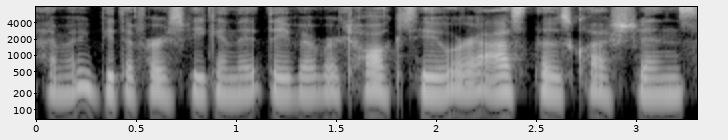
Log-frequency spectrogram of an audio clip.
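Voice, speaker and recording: A woman with a medium pitch, a dark, mellow tone, fairly even intonation and a fairly quick pace. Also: dry, close sound with no echo. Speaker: podcast host. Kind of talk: podcast monologue. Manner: whispered; soft-spoken.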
